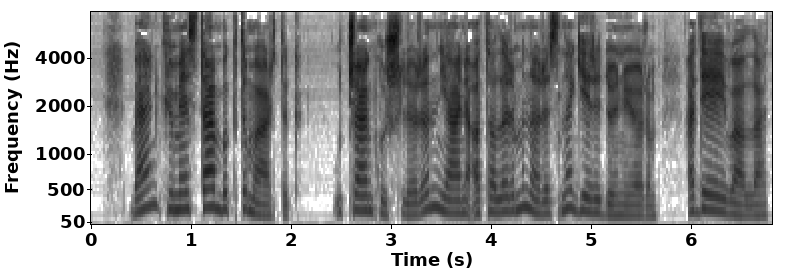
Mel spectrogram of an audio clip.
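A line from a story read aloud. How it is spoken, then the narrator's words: Plain. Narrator (Turkish): dedi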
